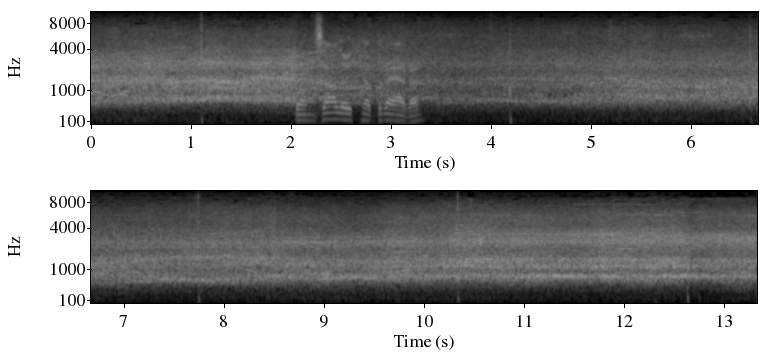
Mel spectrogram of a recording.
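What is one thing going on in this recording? A large stadium crowd murmurs and cheers steadily throughout.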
